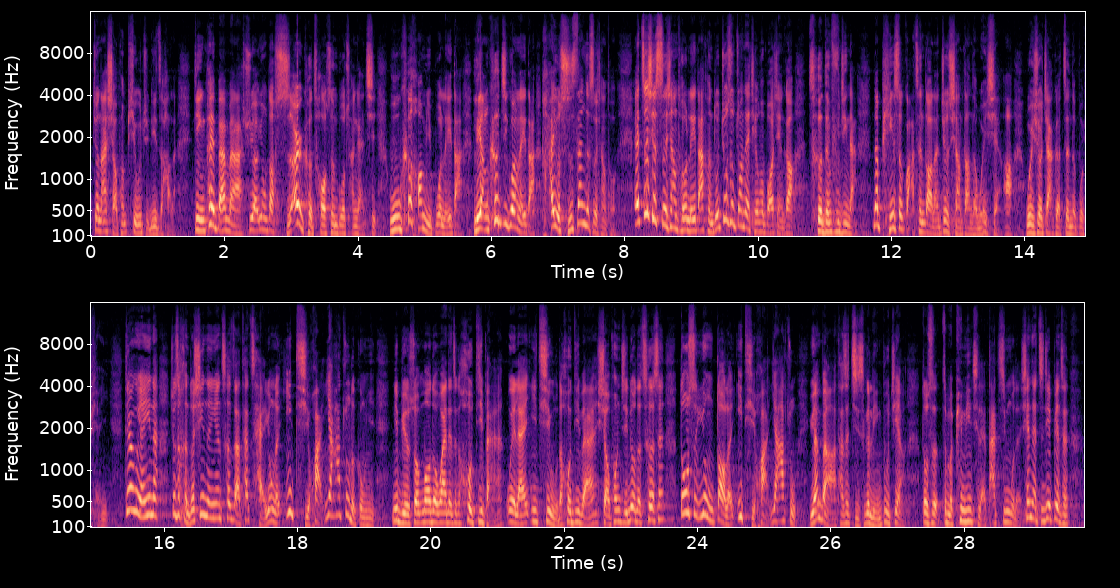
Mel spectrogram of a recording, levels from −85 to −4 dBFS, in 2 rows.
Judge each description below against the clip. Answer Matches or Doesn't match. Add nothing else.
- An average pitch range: Doesn't match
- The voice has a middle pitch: Matches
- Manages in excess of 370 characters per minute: Matches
